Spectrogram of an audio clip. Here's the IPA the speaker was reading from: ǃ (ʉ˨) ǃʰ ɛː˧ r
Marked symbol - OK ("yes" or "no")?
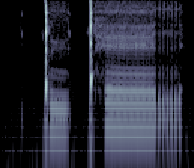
yes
